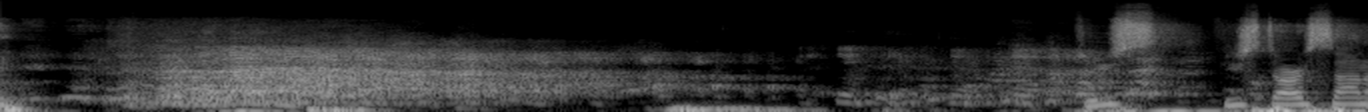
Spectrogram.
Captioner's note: audience laughing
